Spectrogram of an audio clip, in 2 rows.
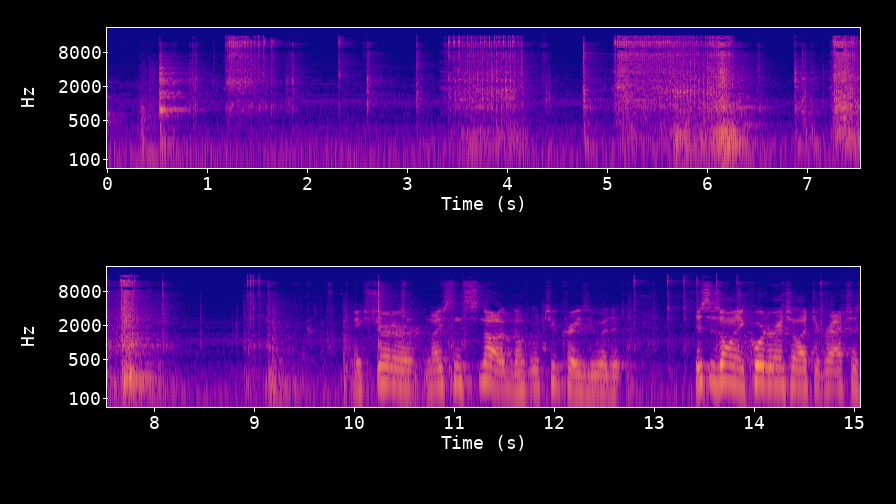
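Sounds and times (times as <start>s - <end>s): ratchet clicks: 1.2s - 4.2s, 12.7s - 13.9s.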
